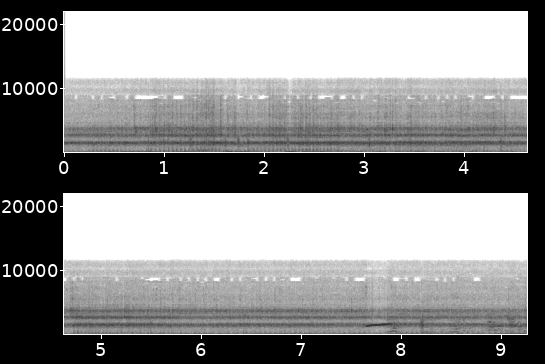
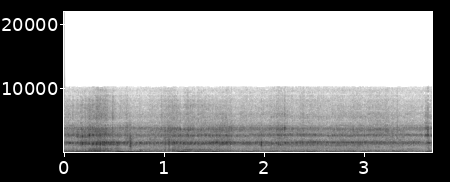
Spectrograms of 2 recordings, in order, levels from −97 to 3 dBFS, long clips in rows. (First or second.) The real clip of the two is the first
